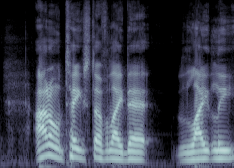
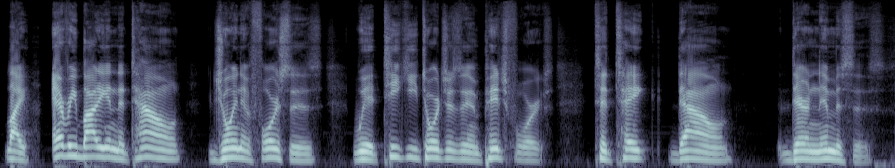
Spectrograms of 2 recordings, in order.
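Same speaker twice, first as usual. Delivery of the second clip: ordinary talk, nothing marked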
